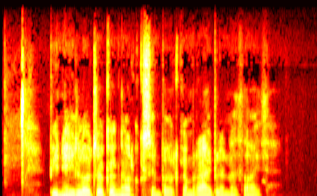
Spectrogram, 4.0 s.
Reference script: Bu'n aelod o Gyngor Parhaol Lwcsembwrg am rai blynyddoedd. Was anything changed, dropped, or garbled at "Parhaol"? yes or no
yes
